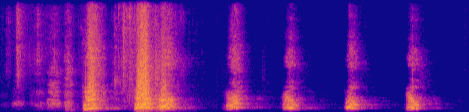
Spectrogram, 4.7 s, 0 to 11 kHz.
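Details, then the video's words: Domestic dog barking: a few soft yips build to two loud, broad barks, followed by four shorter, evenly spaced barks about every 0.6 seconds in a quiet indoor setting. "Bellender Hund - Hunde bellen"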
